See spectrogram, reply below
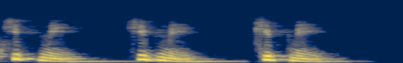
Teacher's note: keep termina em P, que é lábio com lábio. Me começa em M, que é lábio com lábio. Então, também eu não preciso falar keep me, eu falo keep me, keep me, keep me.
